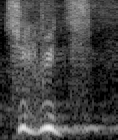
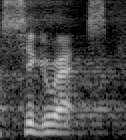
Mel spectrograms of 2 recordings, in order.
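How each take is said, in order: First: The vowels are dropped, sounding like 'secrets'. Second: All the vowels are clearly pronounced. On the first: "it sounds like secrets" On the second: "a word like uh, cigarettes"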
